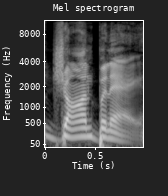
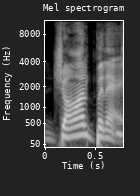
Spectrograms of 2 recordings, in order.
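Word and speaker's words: JonBenét: want to also say her name is actually John Benet and I looked it up it's a portmanto of her dad's first name and last name so it's John Benet yeah that's in my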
